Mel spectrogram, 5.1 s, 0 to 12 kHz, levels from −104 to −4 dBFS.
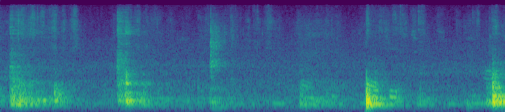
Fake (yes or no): no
